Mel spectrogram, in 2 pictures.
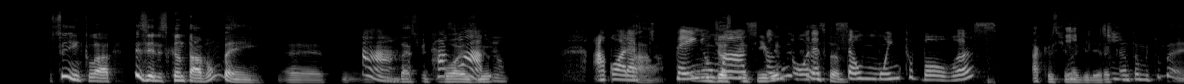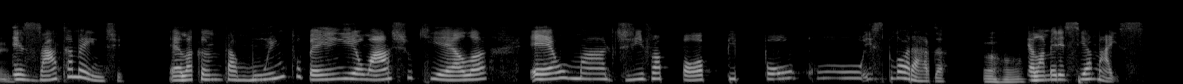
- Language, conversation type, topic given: Portuguese, podcast, O que faz uma música virar hit hoje, na sua visão?
- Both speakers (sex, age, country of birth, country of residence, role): female, 30-34, Brazil, Portugal, guest; male, 45-49, Brazil, Spain, host
- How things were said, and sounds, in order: none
